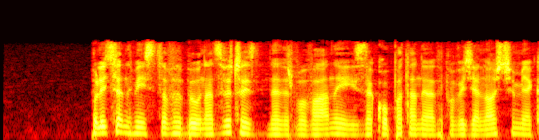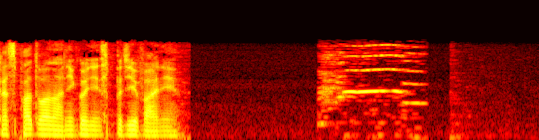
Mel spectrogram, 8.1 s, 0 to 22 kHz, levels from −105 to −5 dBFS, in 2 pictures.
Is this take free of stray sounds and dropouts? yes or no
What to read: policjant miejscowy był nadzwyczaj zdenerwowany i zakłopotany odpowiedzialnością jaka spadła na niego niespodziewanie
no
